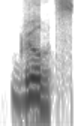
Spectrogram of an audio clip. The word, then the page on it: groats: Indian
